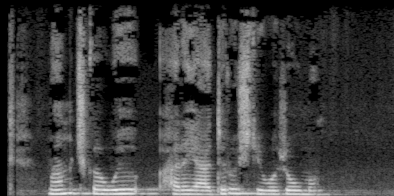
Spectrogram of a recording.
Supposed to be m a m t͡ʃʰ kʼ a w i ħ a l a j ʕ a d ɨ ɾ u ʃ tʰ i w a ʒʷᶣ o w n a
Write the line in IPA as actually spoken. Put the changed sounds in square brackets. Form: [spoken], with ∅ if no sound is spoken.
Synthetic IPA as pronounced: m a m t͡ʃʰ kʼ a w i ħ a [ɾ] a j ʕ a d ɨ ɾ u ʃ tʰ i w a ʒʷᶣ o w [m] a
